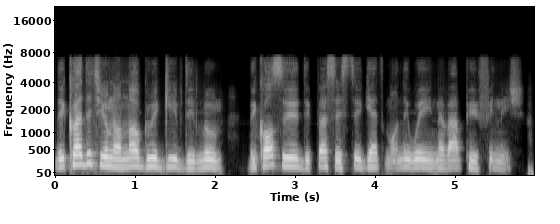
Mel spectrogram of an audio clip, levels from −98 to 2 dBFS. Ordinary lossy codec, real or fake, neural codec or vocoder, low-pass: none; fake; codec, 16 kHz, 0.5 kbps, X-Codec, HuBERT features, trained on LibriSpeech; 7.2 kHz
